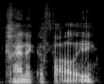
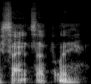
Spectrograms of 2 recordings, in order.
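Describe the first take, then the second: First: It is said in restored classical Latin style. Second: It is said in ordinary English style. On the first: This is the scholarly ancient pronunciation. "using the restored classical Latin, it would be the kynocephaly" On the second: This is the pronunciation people normally use. "we just say cynocephaly"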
